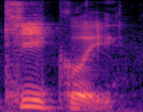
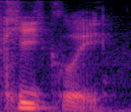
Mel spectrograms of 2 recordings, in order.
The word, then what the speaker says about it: Kuechly: 99 yard run first all right it's Luke Keeley that's what it is right I'm I probably pronounced that wrong too but I'm pretty sure it's Luke Keeley Luke Keeley anyways attempts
